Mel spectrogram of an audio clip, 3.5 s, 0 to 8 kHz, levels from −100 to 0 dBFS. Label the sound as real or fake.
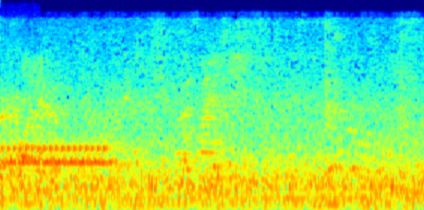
real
